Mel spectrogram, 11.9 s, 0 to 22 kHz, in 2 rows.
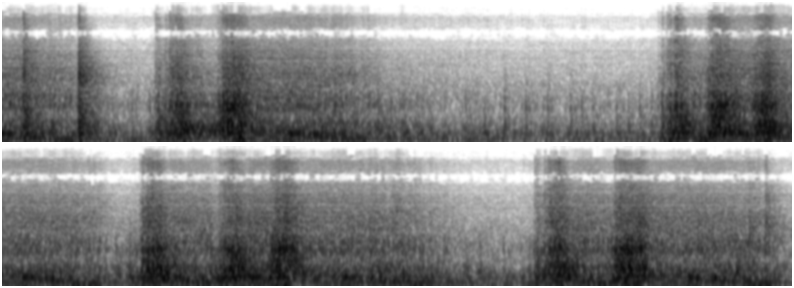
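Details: Racing lawn mower twin-cylinder engine on methanol, cold and hard to start: loud twin barks through repeated sharp revs settling back cleanly, revved to about 9,400–9,500 rpm; healthy, crisp-running.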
